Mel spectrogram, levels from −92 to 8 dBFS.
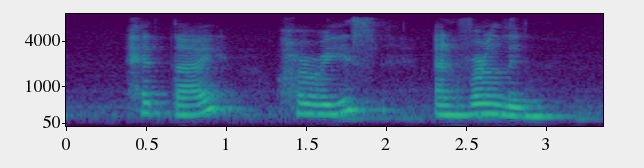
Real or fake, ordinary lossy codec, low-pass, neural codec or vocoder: real; none; 7.2 kHz; none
